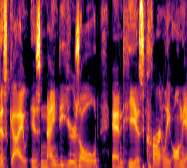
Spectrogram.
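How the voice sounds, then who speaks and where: A man's medium-pitched, unremarkable speaking voice, its pitch varying in an ordinary way. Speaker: podcast host. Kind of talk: podcast intro.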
